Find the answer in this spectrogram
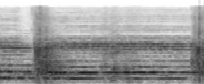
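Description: Men chanting a nauha, an Urdu lament led by a reciter on a microphone, in long held lines. Twice the chant is cut by a sharp slap of hands striking chests in unison (matam), about a second and a half apart.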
